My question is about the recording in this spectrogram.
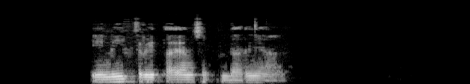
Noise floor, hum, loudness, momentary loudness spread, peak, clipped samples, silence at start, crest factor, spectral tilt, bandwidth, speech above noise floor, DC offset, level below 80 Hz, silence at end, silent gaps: -87 dBFS; none; -15 LUFS; 8 LU; 0 dBFS; under 0.1%; 0.9 s; 18 dB; -4.5 dB/octave; 9.4 kHz; 72 dB; under 0.1%; -58 dBFS; 1.85 s; none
